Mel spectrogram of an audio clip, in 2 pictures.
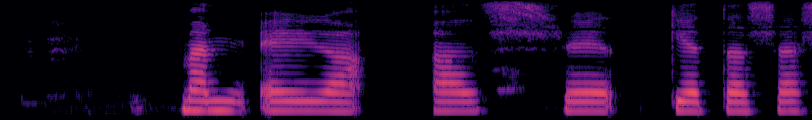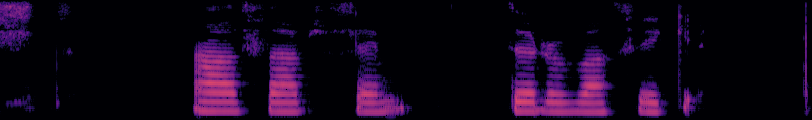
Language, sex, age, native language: Icelandic, female, 11, Icelandic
